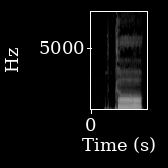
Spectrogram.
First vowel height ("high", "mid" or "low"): low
